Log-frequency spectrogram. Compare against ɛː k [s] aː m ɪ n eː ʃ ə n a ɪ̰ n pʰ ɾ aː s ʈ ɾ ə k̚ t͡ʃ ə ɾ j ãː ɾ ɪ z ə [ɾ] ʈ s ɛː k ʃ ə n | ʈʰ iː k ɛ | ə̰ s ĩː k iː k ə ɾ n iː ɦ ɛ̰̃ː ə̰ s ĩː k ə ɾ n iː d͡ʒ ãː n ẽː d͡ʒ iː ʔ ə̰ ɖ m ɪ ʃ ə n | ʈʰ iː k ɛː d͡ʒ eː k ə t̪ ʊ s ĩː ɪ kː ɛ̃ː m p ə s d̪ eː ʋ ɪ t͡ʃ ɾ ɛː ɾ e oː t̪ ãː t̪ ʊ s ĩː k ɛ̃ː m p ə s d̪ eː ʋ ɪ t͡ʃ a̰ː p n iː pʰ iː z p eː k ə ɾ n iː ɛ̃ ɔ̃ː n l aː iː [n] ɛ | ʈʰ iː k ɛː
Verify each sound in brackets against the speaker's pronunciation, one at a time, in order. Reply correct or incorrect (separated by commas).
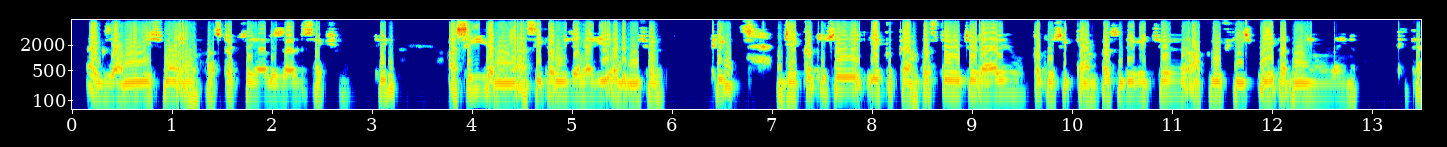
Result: incorrect, incorrect, correct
